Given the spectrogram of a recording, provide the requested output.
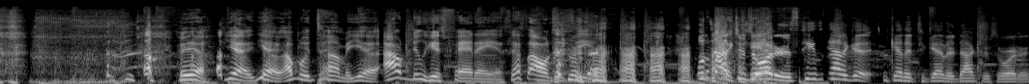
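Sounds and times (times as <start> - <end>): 
heavy labored breathing: 0.0 - 2.2
laughter: 1.1 - 2.5, 5.4 - 7.8
speech: 1.2 - 10.2.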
